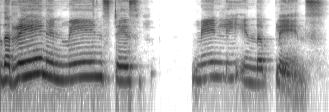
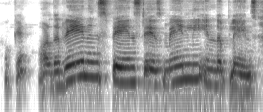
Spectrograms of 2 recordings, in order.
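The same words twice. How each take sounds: First: Rain and Maine drawn out slowly, each rhyme sound stressed; slow, stressed example. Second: Said in the usual way. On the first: Shown as a demonstration. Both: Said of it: "So for example".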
